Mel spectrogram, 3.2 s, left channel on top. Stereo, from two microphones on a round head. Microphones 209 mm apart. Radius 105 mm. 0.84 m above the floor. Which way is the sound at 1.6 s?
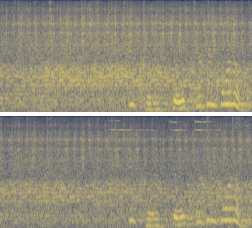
55° left (ahead or behind).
